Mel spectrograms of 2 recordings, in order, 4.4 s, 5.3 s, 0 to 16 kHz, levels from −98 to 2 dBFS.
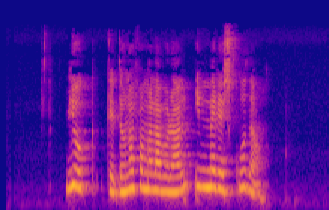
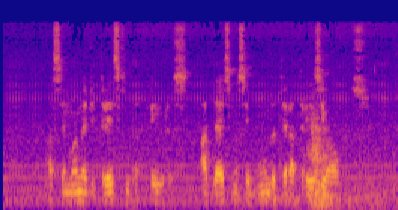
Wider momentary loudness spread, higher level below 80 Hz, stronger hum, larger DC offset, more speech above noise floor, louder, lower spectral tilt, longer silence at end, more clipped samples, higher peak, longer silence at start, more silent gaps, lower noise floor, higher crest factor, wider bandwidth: second, 10 LU vs 16 LU; second, -72 dBFS vs -50 dBFS; neither; neither; first, 46 dB vs 21 dB; about the same, -24 LUFS vs -25 LUFS; about the same, -4.5 dB/octave vs -5 dB/octave; first, 0.85 s vs 0 s; neither; about the same, -8 dBFS vs -6 dBFS; first, 0.9 s vs 0.05 s; neither; first, -69 dBFS vs -46 dBFS; about the same, 18 dB vs 20 dB; about the same, 11 kHz vs 11.5 kHz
